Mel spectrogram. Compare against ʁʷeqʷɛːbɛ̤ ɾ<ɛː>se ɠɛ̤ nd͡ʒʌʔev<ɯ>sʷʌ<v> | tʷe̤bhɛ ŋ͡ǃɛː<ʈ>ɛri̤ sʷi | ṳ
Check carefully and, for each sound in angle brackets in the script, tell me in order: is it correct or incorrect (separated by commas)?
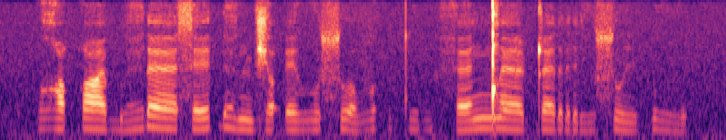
correct, correct, correct, correct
